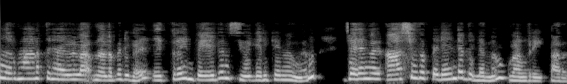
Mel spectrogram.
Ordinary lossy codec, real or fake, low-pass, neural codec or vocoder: MP3, 32 kbps; fake; 7.2 kHz; codec, 44.1 kHz, 2.6 kbps, DAC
